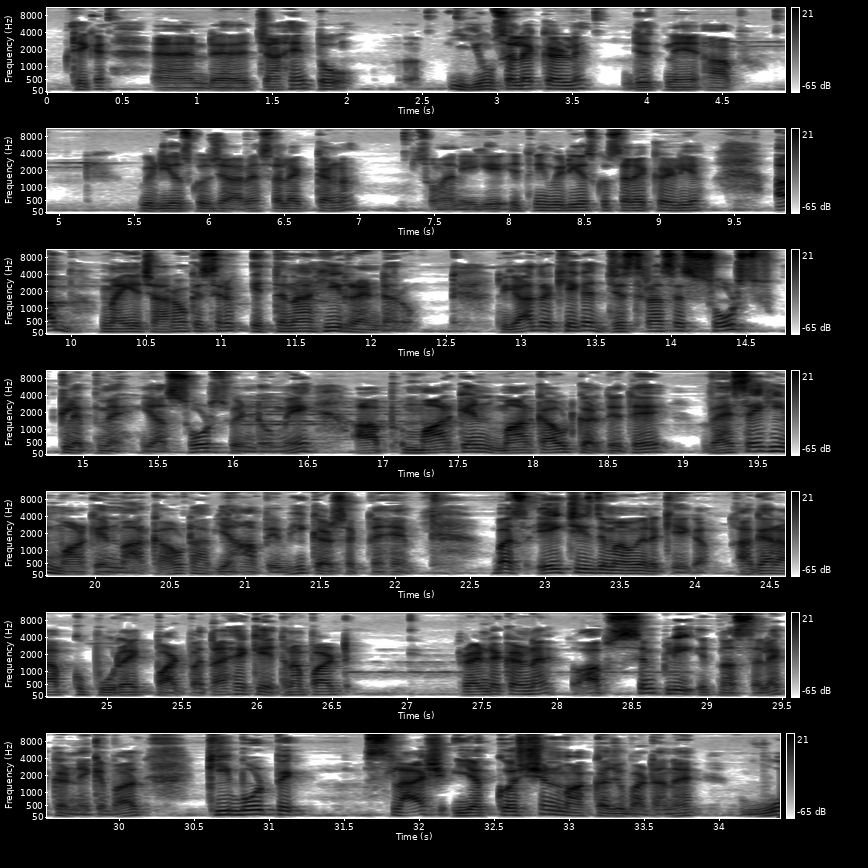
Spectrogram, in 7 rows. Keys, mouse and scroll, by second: 34.3 /.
